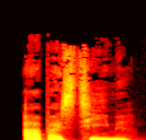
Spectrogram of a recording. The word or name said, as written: arbejdstime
